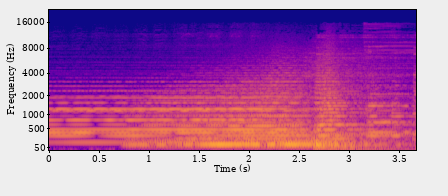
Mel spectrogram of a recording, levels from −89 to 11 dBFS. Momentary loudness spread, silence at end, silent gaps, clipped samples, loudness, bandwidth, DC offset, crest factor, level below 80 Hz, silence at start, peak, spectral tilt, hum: 7 LU; 0 s; none; under 0.1%; -16 LUFS; 12 kHz; under 0.1%; 14 dB; -34 dBFS; 0 s; -2 dBFS; -7 dB/octave; none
